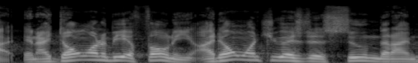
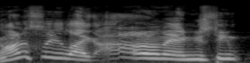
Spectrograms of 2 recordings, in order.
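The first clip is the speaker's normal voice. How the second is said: mock doctor voice; 10 semitones higher than usual. Voicing the doctors.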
